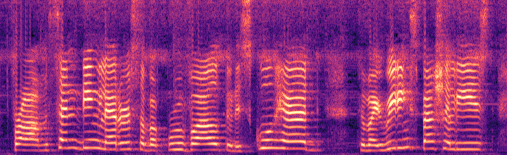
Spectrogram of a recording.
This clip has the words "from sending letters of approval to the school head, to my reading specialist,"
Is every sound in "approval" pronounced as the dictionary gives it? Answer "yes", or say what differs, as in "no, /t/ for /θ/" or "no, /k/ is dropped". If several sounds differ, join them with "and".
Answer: yes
